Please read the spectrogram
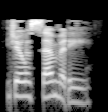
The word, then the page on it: yosemite: English; British English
